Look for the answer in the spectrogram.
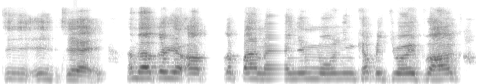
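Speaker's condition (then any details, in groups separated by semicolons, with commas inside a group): Cerebral palsy; from birth, no breathing for 45 minutes at birth, gait mildly affected; speech mildly affected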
